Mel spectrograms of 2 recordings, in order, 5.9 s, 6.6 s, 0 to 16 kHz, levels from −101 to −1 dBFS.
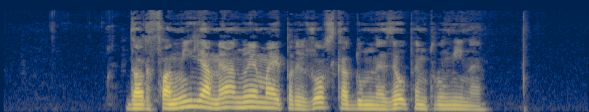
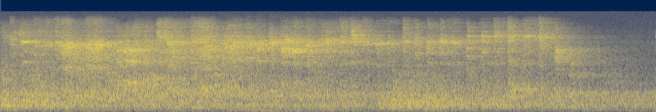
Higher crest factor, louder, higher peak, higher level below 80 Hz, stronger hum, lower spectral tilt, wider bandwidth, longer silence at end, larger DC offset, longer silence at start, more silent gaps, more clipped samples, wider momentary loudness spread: first, 20 dB vs 14 dB; second, -23 LUFS vs -10 LUFS; second, -4 dBFS vs 0 dBFS; second, -64 dBFS vs -46 dBFS; neither; first, -7 dB/octave vs -1 dB/octave; about the same, 11.5 kHz vs 11 kHz; first, 1.05 s vs 0 s; second, under 0.1% vs 0.1%; first, 1.25 s vs 0 s; neither; neither; about the same, 8 LU vs 8 LU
